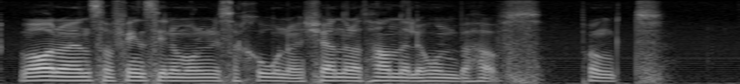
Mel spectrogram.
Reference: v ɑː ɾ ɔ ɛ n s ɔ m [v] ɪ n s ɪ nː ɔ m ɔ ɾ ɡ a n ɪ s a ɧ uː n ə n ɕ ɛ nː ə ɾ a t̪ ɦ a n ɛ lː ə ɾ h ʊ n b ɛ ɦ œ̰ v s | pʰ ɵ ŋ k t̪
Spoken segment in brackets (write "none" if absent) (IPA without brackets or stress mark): f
